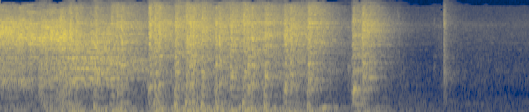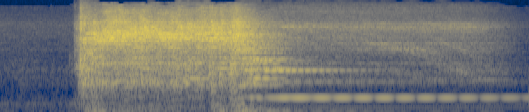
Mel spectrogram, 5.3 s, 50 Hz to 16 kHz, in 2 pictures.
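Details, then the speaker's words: Big block V8 in a 1956 Chevy wagon, first start after sitting without a motor for years: a rough, grinding crank for almost two seconds before it catches; the starter is not shimmed correctly. "definitely a starter is not shim right"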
